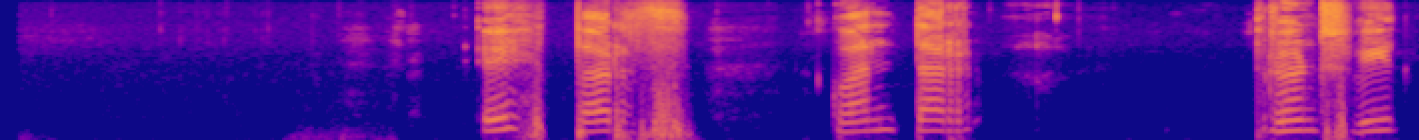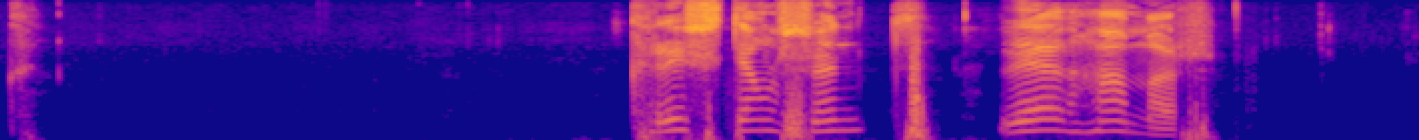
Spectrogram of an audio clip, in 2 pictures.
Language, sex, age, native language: Icelandic, female, 80-89, Icelandic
